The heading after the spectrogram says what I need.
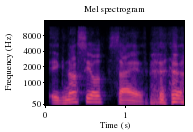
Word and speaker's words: Sáez: Ignacio Sáez, which is the Spanish attempt at pronunciation of his name.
